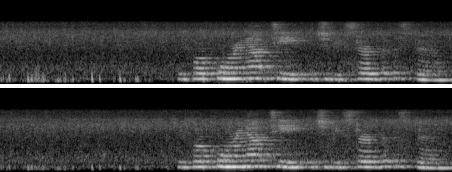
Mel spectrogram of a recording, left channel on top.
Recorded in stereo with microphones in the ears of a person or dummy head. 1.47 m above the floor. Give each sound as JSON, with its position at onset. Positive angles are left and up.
{"t": 1.8, "sound": "a woman speaking", "side_deg": -40, "distance_m": 2.5}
